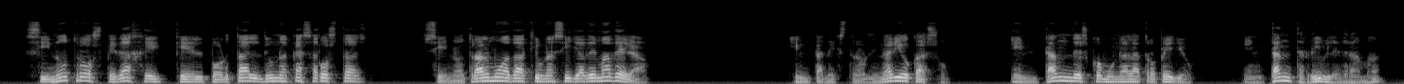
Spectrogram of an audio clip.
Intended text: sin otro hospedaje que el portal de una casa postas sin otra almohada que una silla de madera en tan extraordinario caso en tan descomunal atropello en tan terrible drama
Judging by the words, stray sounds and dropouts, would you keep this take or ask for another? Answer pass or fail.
pass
